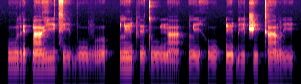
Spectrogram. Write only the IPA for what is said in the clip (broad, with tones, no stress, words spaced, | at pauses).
u˦rɪ˦k͡pã˦ ɣi˦t͡si˨buː˨βʊ˨˦ | lĩ˦ pʰɪ˨tuː˨ŋã˨ | li˨huː˨ k͡pĩ˦ɓi˦t͡ʃi˦ kʼã˦˨ βi˦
